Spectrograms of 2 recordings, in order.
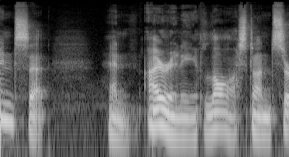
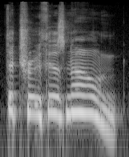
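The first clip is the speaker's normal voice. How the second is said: much higher, sneering quote of a thought controller; mocking censor; 10 semitones higher than usual. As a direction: put on a lofty censor voice lecturing heretics. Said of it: "the heretics are told".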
